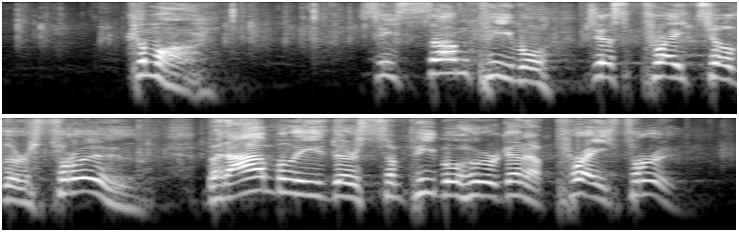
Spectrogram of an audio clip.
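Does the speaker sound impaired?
Yes: cleft lip and palate; congenital, present from birth; expected never to be able to speak.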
